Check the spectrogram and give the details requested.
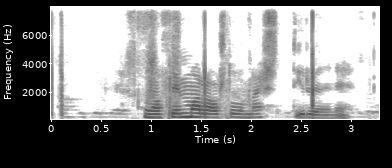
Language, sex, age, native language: Icelandic, female, 11, Icelandic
